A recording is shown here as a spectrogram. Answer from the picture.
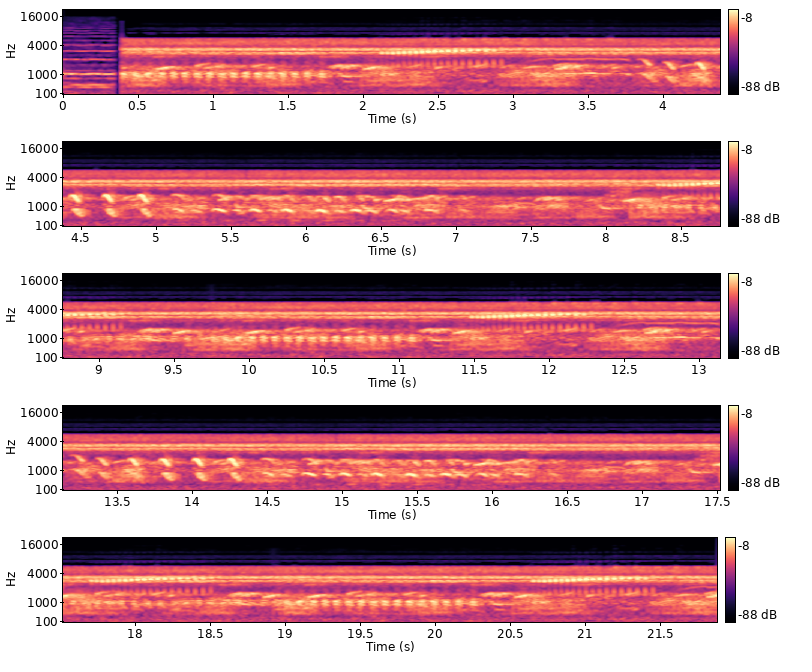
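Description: Rainforest ambience sound effect: frogs croaking in repeated pulsed, rattling trills that swell every few seconds over a steady high drone. It starts abruptly about half a second in.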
